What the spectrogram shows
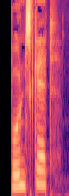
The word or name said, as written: bundskat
